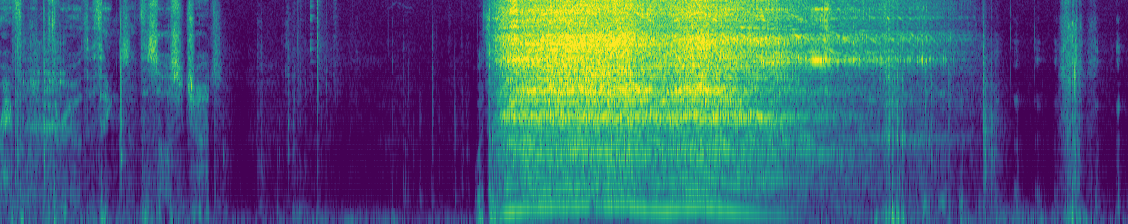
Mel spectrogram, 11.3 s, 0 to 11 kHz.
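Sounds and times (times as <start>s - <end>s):
blender motor whirring: 4.9s - 9.8s.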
